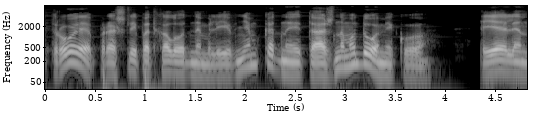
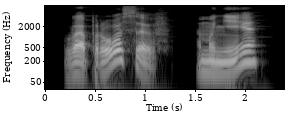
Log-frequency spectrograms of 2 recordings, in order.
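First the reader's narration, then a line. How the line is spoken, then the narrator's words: Flat, colorless question. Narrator (Russian): спросила женщина бесцветным голосом, не позволяющим сделать вывод об испытываемых ею чувствах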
